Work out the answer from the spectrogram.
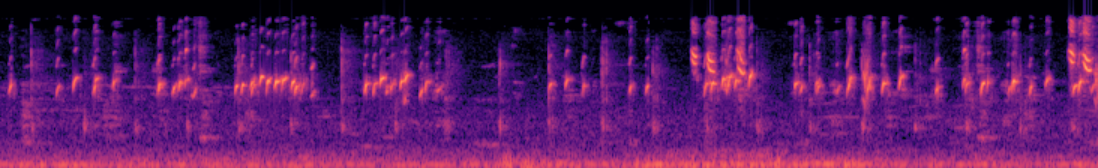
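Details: A group of European goldfinches singing together, used to motivate songbirds: rapid twittering, tinkling high notes in quick bursts, with brighter trills and buzzy phrases near the end over faint low background hum.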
